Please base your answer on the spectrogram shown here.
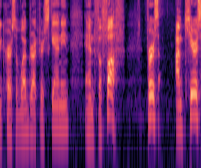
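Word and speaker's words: ffuf: So on this login screen, Big Beef said Fuff is the correct pronunciation.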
